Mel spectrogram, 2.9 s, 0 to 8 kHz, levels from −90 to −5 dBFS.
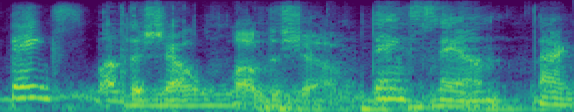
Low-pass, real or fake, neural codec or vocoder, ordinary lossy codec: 7.2 kHz; fake; codec, 16 kHz, 4.8 kbps, FACodec; Opus, 16 kbps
